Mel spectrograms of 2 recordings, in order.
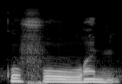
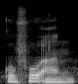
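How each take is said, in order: First: The ending is said 'wan' with a w sound. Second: The ending is said 'an' with no w sound. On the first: The speaker calls it right. "তাহলে উচ্চারণ হবে কুফু ওয়ান" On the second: The speaker calls it wrong. "আমরা অনেকে কি বললি এখানে বলি যে কুফু আন, কুফু আন বলি, ভুল"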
